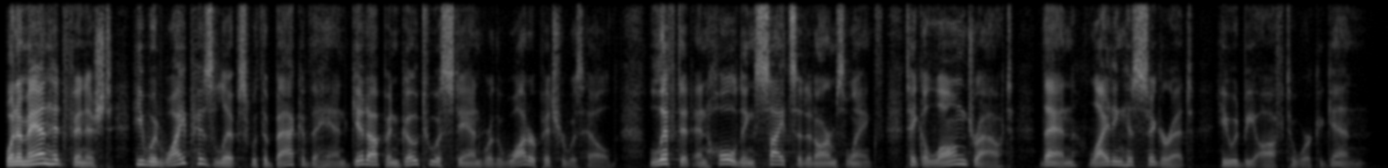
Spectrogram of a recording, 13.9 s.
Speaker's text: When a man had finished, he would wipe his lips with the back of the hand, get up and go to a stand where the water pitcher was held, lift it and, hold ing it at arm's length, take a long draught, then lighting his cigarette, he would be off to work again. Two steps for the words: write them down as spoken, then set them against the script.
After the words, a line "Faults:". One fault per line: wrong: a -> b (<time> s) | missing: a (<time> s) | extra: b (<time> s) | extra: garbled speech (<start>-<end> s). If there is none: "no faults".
When a man had finished, he would wipe his lips with the back of the hand, get up and go to a stand where the water pitcher was held, lift it and, holding sights it at arm's length, take a long draught, then lighting his cigarette, he would be off to work again.
Faults:
wrong: hold ing -> holding sights (7.1 s)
